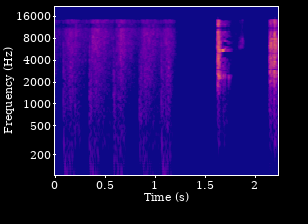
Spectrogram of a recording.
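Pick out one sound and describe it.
Footsteps thud quickly on grass.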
